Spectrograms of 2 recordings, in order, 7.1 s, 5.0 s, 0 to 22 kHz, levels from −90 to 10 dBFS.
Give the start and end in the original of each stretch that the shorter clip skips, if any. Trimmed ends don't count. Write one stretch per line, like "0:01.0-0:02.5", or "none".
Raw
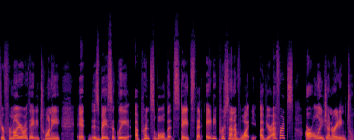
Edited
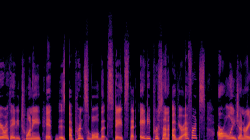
0:01.6-0:02.6
0:04.7-0:05.1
